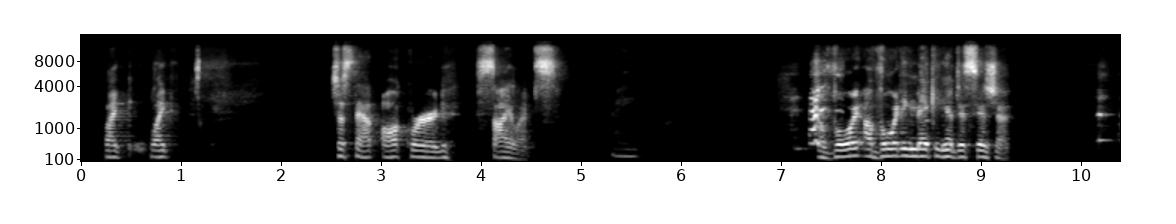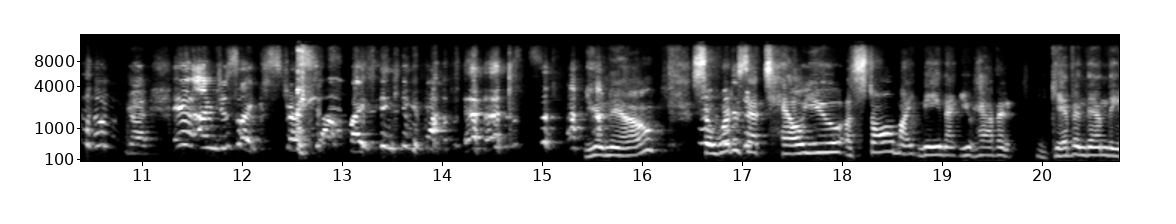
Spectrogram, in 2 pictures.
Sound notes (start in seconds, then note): 7.1 laughs; 12.5 laughs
